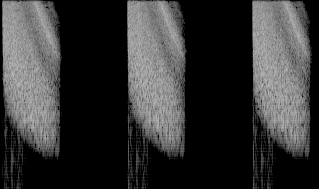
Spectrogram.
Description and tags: knife sound
game, knife, rubbed, sound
